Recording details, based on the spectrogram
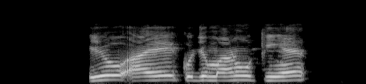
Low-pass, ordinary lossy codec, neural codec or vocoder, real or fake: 7.2 kHz; Opus, 24 kbps; none; real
